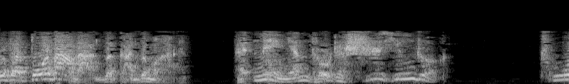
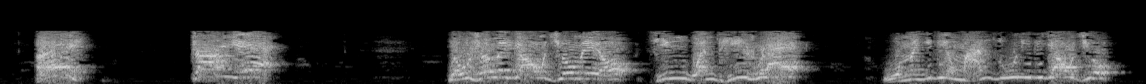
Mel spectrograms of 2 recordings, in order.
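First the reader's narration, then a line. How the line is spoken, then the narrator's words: Shouting. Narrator (Chinese): 开绸缎庄的东家冲张作霖就喊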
